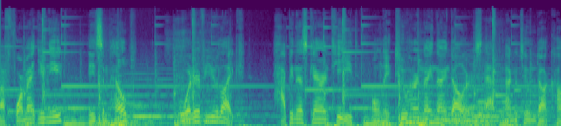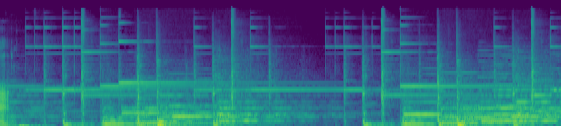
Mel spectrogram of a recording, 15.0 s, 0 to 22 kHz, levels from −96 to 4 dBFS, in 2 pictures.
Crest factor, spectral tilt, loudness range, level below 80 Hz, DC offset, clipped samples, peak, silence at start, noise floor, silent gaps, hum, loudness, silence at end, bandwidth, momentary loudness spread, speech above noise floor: 18 dB; -6 dB/octave; 7 LU; -28 dBFS; under 0.1%; under 0.1%; -2 dBFS; 0 s; -41 dBFS; none; none; -20 LUFS; 0 s; 16.5 kHz; 17 LU; 24 dB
